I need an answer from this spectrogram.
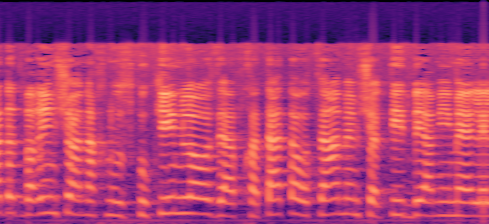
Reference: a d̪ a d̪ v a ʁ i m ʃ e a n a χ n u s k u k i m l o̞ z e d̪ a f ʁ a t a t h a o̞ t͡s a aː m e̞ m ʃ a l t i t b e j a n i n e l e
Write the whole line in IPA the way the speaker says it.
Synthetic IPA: a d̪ a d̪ v a ʁ i m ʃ e a n a χ n u z k u k i m l o̞ z e a f χ a t a t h a o̞ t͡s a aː m e̞ m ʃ a l t i t b e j a m i m e l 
